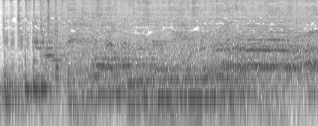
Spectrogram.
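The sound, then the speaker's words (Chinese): Crowd applause and cheering at the opening of an Asian Games swimming competition, a dense steady roar of clapping and voices running loud throughout, with a few sharper bursts near the start. “伴随着热烈的掌声和雀跃的欢呼声，昨晚雅加达亚运会游泳比赛正式开赛。”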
